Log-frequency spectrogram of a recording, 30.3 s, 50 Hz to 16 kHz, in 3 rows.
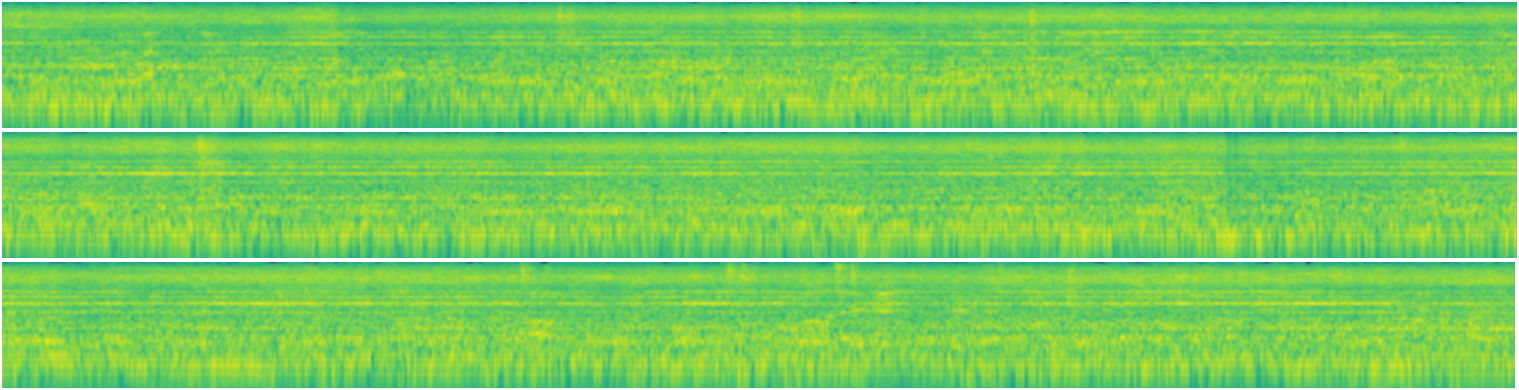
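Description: Interior running noise of a London Underground 1992 Stock train at speed: a steady rumble of wheels on rail with a continuous high whine from the traction equipment.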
